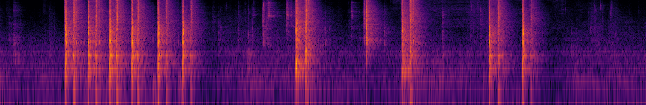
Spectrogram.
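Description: Pneumatic staple gun firing staples into a wooden chair's seat frame to fasten jute webbing: a quick run of about seven sharp shots starting about a second in, then about six more, spaced out.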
